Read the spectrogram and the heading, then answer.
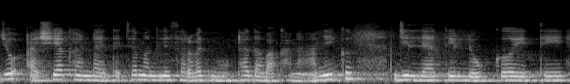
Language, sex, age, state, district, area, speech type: Marathi, female, 18-30, Maharashtra, Nagpur, urban, spontaneous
